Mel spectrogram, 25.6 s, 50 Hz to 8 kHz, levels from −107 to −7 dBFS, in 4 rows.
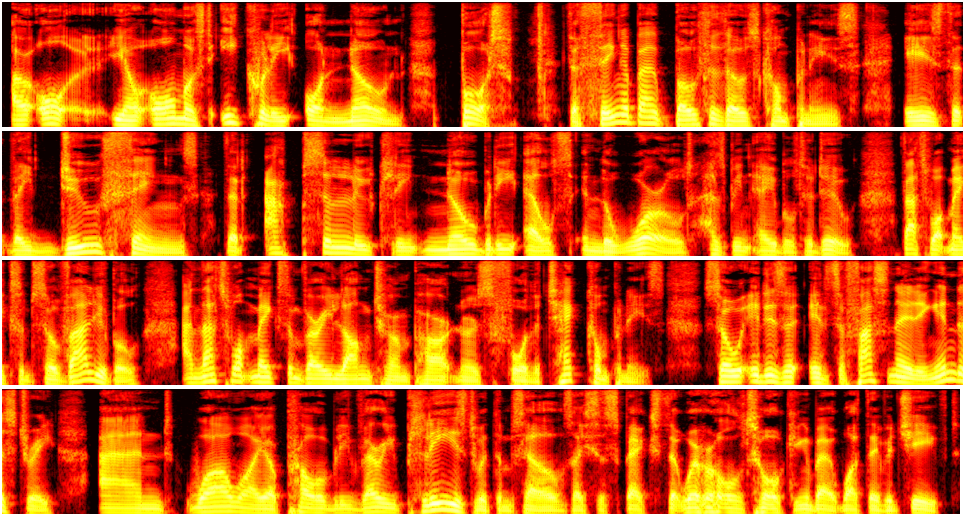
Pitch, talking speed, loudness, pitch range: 100 Hz, 180 wpm, -20 LUFS, 85-115 Hz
